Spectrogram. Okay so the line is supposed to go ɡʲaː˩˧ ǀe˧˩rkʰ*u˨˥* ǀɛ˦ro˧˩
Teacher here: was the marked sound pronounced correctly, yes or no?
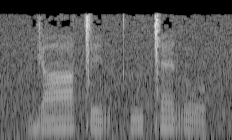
no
